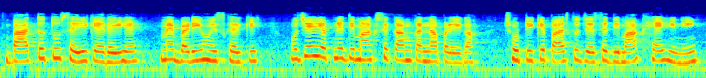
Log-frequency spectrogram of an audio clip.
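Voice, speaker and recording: A woman's voice: sits high, fairly even intonation, brisk, sharp tone, pitched below the performer's own voice. A woman voicing a proud, suspicious elder daughter-in-law who looks down on her younger rival. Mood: scheming. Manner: haughty, suspicious, gossiping.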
